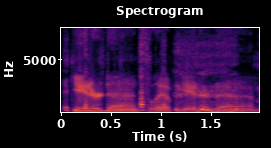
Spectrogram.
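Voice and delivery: Larry the Cable Guy. Acted. Comics quoting the headliner's catchphrase, lightly imitated. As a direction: toss out a comic's catchphrase, a hint of impression. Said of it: "Larry the Cable Guy in Atlanta".

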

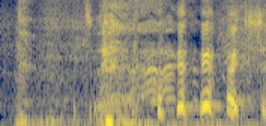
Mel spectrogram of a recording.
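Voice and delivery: high, loud laughter; real laugh. Real, not acted. Comic laughing at his own Arkansas joke, high loud laugh. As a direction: burst out laughing.

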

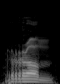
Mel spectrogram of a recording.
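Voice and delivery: "Rum" with a rolled R. Shown as a demonstration. Comic showing why rum is funny, "Rum" with trilled R. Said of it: "I got to roll the R's".

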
